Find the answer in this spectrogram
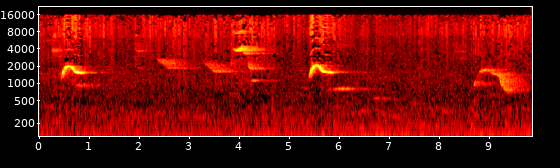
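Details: A pet lorikeet indoors gives clear whistled notes: short down-slurred whistles, two louder rising-then-falling whistles near one and five seconds, and a longer descending whistle at the end, over a steady low hum.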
